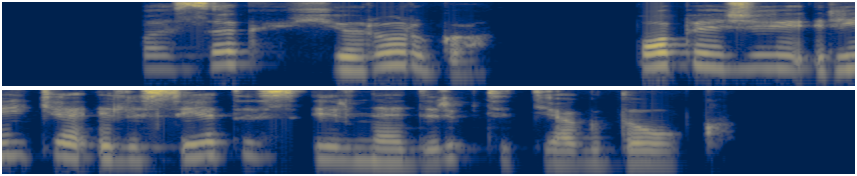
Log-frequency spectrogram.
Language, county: Lithuanian, Vilnius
